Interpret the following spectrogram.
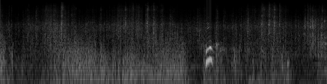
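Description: Mountain bike rolling fast down a dirt singletrack: knobby tyres on dirt and the bike's rattle, a steady noisy rumble with small ticks that eases after about four seconds.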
